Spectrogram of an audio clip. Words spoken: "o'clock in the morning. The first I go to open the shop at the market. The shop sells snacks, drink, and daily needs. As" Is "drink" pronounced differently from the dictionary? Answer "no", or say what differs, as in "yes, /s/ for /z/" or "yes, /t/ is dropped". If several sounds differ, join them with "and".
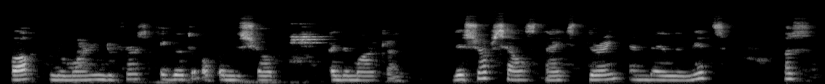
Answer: yes, /k/ is dropped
